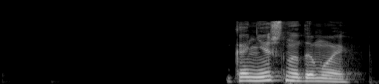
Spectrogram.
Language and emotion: Russian, neutral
